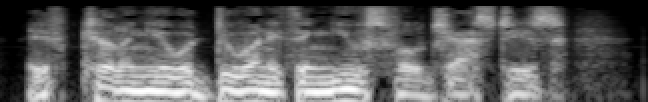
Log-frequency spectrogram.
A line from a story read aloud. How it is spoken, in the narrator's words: Elend growled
